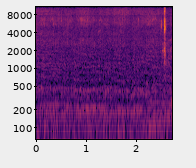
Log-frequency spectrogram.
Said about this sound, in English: The bees are happy because it's warmed up and enough to fly.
